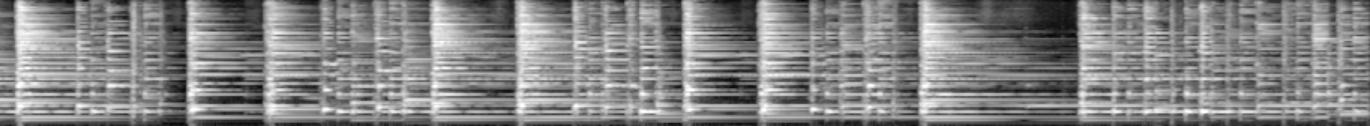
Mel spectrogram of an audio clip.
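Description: Five-string banjo played solo clawhammer style, with downstruck notes and brushes ringing out over steady drone tones. Through the middle the notes come sparser and slower and ring longer, and the picking turns busier again near the end.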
